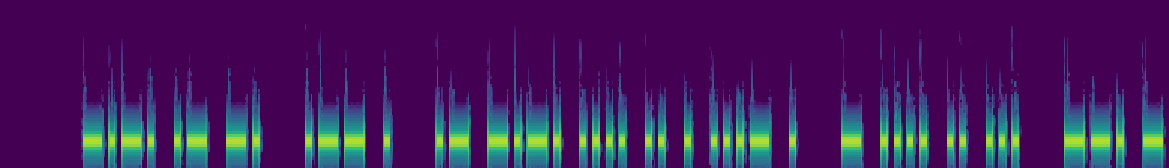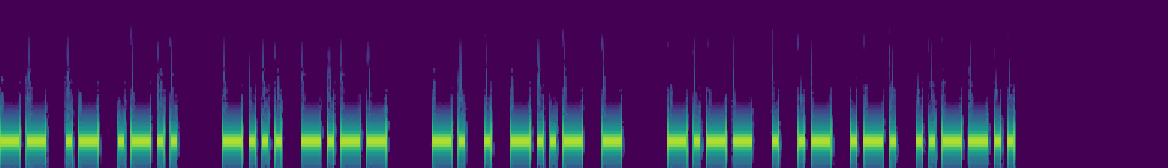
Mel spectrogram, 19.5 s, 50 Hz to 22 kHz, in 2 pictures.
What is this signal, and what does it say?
Morse code, heard as a keyed tone, about 22 wpm, 700 Hz. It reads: CAN WE ACHIEVE THIS GOAL BY NEXT YEAR?
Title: Sentences from Top 1000 Words - Review Part 5 - 22wpm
